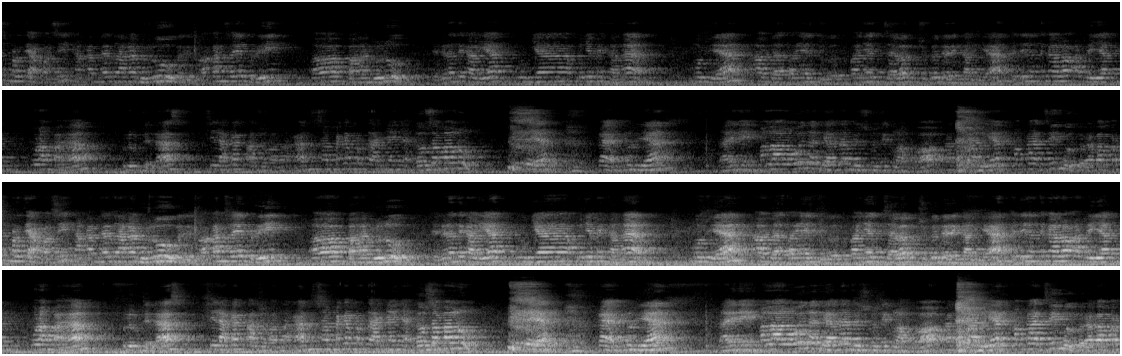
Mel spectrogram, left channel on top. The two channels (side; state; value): left; quieter; 13.4 dB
